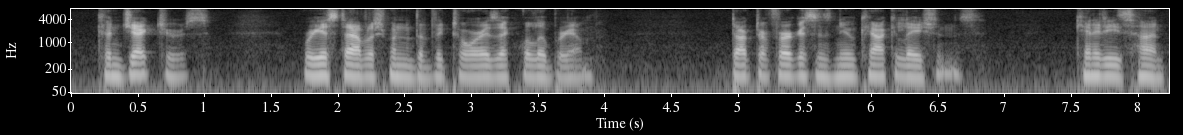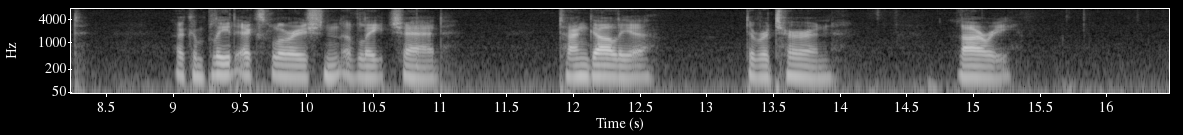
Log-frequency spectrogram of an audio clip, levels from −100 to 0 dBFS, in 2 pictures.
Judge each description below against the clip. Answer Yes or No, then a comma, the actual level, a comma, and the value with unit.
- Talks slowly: Yes, slow, 55 wpm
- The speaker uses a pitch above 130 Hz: No, low, 125 Hz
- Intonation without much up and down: Yes, narrow, 1.6 semitones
